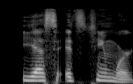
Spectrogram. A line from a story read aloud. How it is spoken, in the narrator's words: she said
